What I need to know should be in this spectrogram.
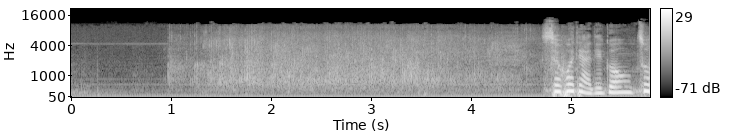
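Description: An audience claps steadily.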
